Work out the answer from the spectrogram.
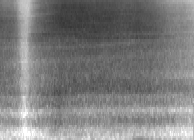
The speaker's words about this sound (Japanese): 深呼吸、深呼吸。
